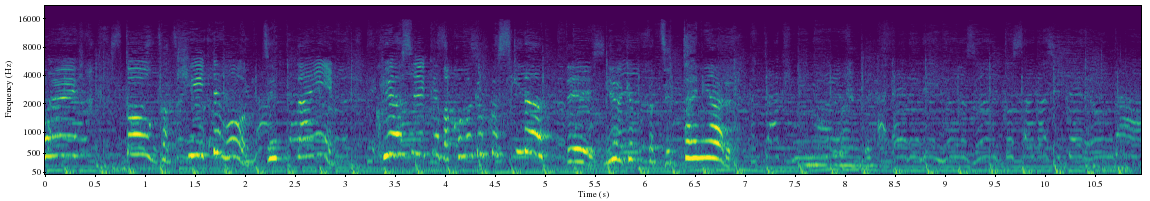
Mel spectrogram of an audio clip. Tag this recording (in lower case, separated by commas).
music, speech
